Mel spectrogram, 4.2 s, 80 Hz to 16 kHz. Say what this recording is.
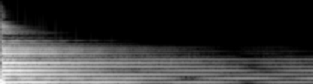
A 1-shot sample taken of a Yamaha Eterna classical acoustic guitar, recorded with a CAD E100 microphone.
Notes for samples in this pack:
Included are both finger-plucked note performances, and fingered fret noise effects. The note performances are from various fret positions across the playing range of the instrument. Each position has 5 velocity layers per note.
Naming conventions for note samples is as follows:
GtrClass-[fret position]f,[string number]s([MIDI note number])~v[velocity number 1-5]
Fret positions with the designation [N#] indicate "negative fret", which are samples of the low E string detuned down in relation to their open standard-tuned (unfretted) note.
The note performance samples contain a crossfade-looped region at the end of each file. Just enable looping, set the sample player's sustain parameter to 0% and use the decay and/or release parameter to fade the
sample out as needed.
Loop regions are as follows:
[200,000-249,999]:
GtrClass-N5f,6s(35)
